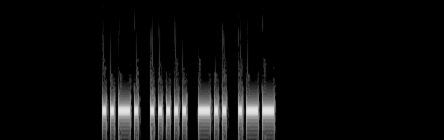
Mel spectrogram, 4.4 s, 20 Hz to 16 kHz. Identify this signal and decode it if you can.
Morse code, heard as a keyed tone, about 30 wpm, 700 Hz. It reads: F5DW
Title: DXCC-100 Call Signs - 4 Characters - Repeated 3x - 30wpm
